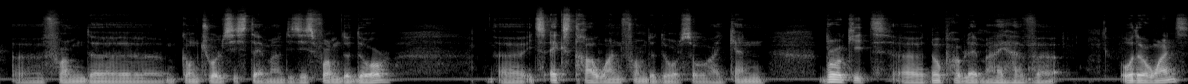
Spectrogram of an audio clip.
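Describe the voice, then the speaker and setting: Very slowly and with fairly even intonation, a man with a French accent speaks in a very deep, low pitch. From Belgium, French-speaking. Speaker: RC helicopter hobbyist. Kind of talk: tutorial. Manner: halting, many fillers.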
